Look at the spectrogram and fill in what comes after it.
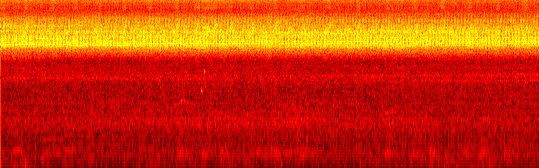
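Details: A Japanese large brown cicada, woodland insect named partly for a call like heated oil spitting, sings a relentless, high, rasping sizzle that never breaks or changes in volume across the whole passage.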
